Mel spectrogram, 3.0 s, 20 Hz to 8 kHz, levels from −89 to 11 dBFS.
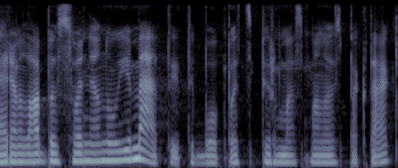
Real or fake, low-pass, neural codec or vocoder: real; 7.2 kHz; none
